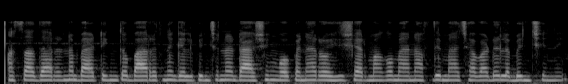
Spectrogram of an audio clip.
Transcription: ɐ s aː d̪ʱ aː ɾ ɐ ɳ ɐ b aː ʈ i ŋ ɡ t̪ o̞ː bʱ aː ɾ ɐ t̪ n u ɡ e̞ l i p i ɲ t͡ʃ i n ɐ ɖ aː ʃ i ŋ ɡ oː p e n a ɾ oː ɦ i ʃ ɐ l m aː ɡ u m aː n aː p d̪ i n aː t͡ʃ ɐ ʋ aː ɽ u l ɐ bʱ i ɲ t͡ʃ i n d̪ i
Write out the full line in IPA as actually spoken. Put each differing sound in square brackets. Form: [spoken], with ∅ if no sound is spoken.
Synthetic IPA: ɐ s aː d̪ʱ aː ɾ ɐ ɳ ɐ b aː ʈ i ŋ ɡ t̪ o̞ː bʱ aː ɾ ɐ t̪ n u ɡ e̞ l i p i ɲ t͡ʃ i n ɐ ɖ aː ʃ i ŋ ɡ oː p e n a ɾ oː ɦ i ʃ ɐ [ɾ] m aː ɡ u m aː n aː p d̪ i [m] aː t͡ʃ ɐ ʋ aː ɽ u l ɐ bʱ i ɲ t͡ʃ i n d̪ i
